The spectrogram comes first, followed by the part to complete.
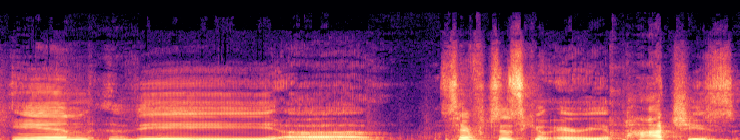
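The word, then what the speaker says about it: Patxi's: the San Francisco area Pacis is the closest you're gonna get that's spelled PA T X a is it's a great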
